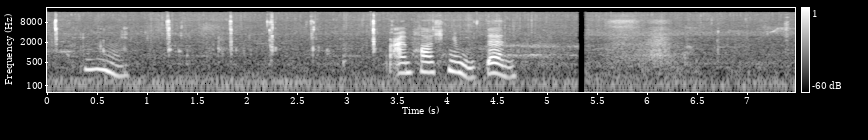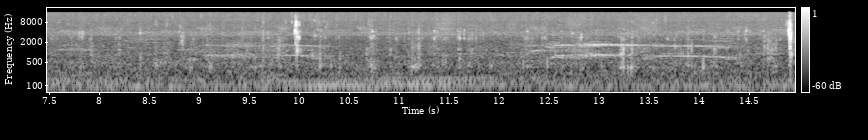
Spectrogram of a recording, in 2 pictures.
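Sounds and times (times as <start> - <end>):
person chewing: 0.0 - 3.5, 6.7 - 14.9.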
